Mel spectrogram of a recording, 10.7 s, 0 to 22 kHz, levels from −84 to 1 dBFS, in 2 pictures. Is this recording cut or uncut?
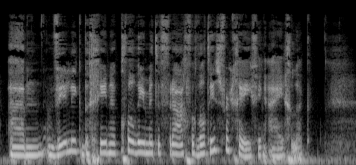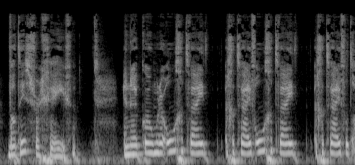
cut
